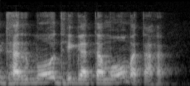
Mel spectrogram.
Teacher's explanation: both the dha are Mahaprana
